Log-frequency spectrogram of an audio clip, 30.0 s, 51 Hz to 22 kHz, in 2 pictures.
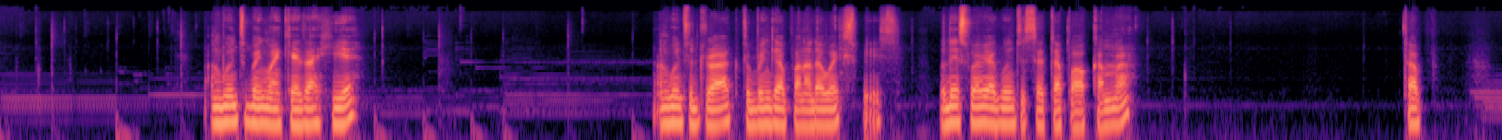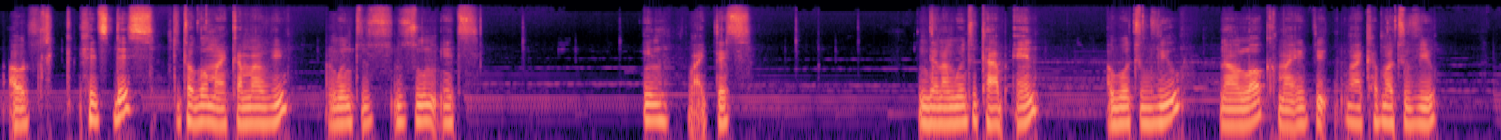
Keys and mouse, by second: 0.4 middle drag, 0.8 middle click, 1.3 shift+middle drag, 3.5-4.7 right drag, 6.0-7.0 middle drag, 7.0-8.4 drag, 9.2 middle drag, 10.4 middle click, 11.5-11.8 shift+middle drag, 12.1 middle click, 13.8 n, 19.4-20.3 shift+drag, 21.3-22.4 shift+drag, 23.1 shift+click, 24.9 n, 26.4 click, 28.9 click, 29.9 n.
